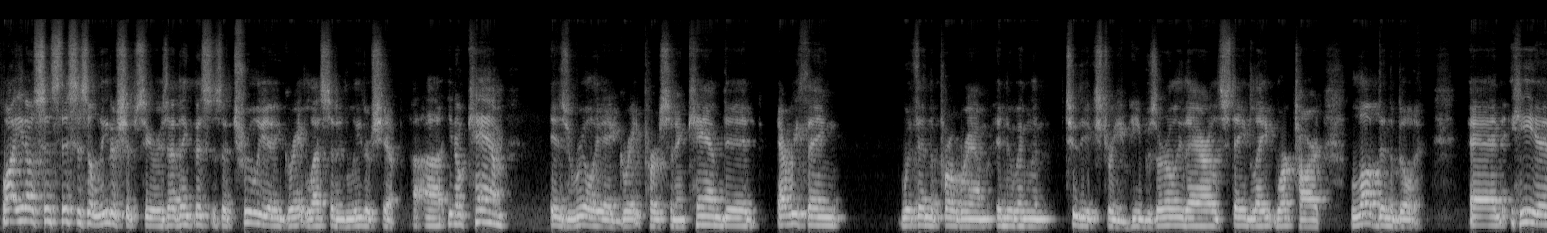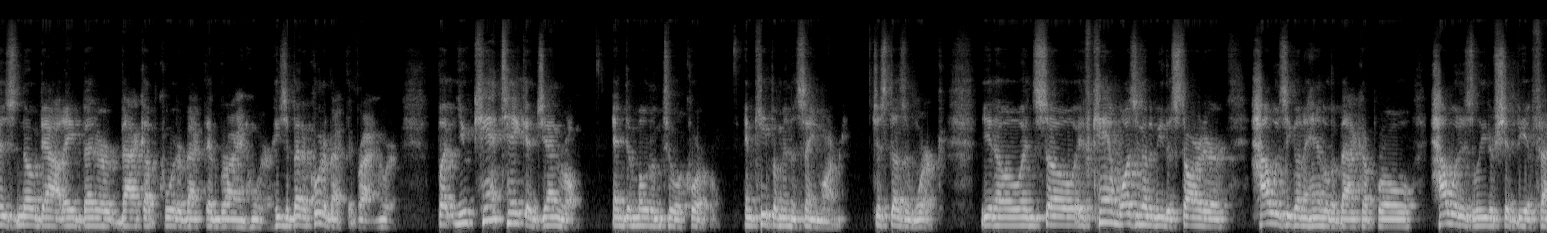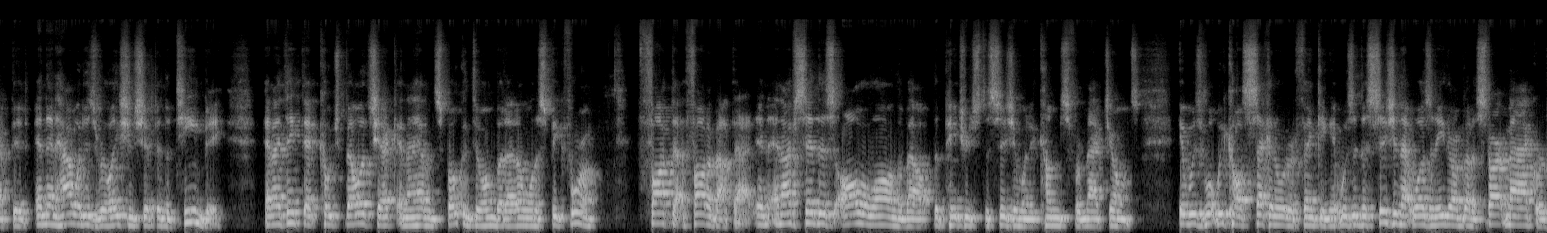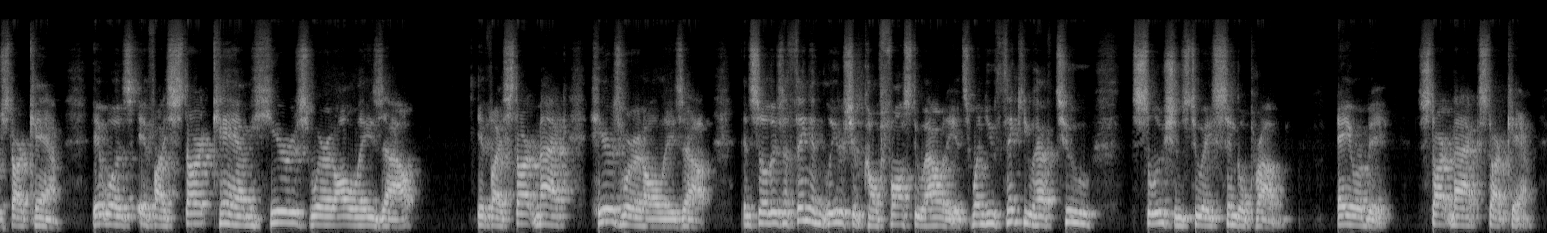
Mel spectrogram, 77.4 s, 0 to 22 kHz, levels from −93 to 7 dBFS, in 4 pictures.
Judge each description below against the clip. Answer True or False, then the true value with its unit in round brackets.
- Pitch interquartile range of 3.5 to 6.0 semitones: True (4.0 semitones)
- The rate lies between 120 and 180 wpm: False (190 wpm)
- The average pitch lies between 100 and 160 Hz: True (140 Hz)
